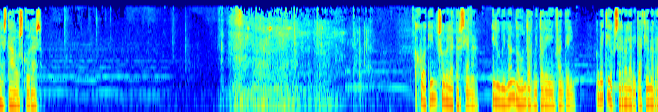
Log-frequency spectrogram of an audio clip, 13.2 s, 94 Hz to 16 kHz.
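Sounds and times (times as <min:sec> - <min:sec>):
soft sustained music: 0:00.0 - 0:13.1
speech: 0:00.1 - 0:01.0, 0:08.4 - 0:13.1
bedroom door in a house creaking open: 0:04.4 - 0:07.7.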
